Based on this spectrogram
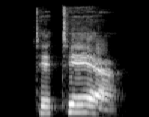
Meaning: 1. Applicative form of -teta: to defend for someone, to represent someone in defense 2. to cackle
- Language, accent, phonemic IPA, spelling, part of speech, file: Swahili, Kenya, /tɛˈtɛ.ɑ/, tetea, verb, Sw-ke-tetea.flac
